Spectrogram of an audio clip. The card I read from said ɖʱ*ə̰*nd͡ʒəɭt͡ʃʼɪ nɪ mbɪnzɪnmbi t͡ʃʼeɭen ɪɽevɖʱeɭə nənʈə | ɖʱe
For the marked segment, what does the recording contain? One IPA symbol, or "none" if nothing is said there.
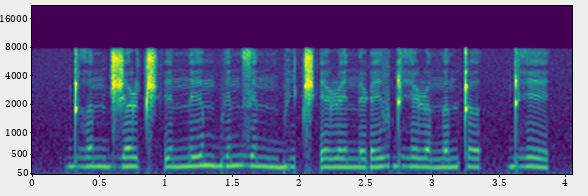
ə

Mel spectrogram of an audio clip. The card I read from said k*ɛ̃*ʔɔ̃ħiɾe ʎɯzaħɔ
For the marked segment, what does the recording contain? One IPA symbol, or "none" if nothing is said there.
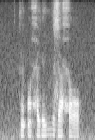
ɛ̃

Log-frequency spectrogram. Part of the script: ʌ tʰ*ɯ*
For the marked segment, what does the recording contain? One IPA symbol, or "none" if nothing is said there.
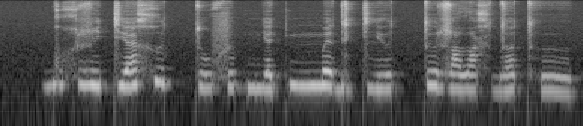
ɯ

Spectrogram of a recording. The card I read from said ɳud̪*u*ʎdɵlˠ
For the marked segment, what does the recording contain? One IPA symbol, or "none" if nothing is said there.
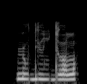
y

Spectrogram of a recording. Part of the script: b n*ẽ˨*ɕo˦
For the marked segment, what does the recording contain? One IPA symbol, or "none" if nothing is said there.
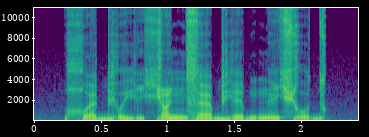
ẽ˨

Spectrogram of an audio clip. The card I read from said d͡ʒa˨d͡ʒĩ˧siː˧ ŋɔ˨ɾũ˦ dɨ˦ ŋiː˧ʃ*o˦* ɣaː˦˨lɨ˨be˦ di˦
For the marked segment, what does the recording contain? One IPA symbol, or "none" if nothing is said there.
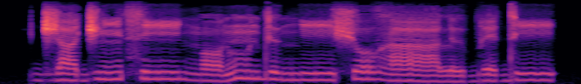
o˦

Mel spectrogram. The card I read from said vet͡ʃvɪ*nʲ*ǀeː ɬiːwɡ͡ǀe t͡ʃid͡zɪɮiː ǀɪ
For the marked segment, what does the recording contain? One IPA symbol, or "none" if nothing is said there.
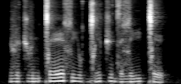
nʲ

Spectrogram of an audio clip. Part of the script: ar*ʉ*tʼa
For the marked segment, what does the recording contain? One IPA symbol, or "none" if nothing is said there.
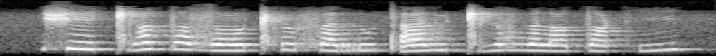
u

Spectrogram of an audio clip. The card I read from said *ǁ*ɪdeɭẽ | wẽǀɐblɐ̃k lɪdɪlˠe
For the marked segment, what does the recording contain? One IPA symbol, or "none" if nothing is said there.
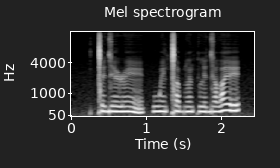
ǀ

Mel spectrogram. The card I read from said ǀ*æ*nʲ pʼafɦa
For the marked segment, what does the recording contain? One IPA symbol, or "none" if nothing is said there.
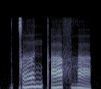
ɜ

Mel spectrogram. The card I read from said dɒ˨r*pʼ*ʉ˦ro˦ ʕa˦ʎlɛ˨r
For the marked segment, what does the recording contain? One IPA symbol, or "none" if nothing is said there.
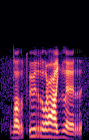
pʼ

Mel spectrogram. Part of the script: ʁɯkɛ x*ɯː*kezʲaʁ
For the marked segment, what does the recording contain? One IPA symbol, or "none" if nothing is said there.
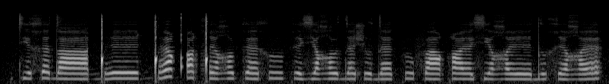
ɯː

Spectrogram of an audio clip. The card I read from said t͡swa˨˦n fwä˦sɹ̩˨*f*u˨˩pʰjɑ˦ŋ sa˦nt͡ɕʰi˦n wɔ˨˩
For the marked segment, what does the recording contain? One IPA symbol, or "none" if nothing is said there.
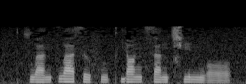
f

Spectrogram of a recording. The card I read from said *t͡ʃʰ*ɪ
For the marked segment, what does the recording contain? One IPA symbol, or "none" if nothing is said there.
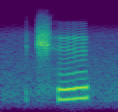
t͡ʃʰ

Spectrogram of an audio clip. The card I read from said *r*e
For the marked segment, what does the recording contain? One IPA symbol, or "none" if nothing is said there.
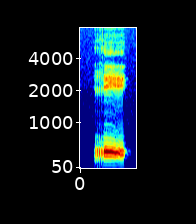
r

